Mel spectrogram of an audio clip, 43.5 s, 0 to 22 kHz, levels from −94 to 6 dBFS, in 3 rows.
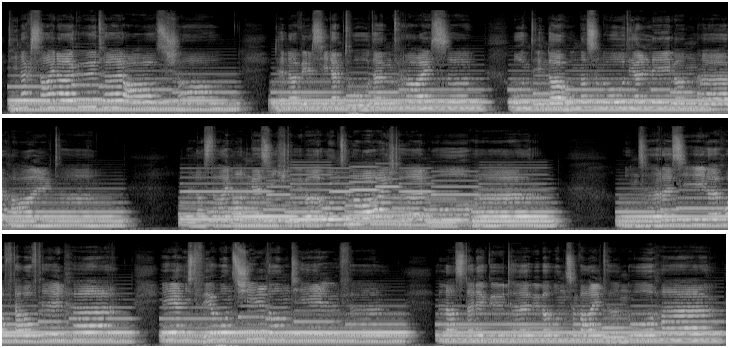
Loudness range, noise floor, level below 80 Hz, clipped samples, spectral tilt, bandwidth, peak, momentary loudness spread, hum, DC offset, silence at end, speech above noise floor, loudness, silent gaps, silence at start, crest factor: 5 LU; -60 dBFS; -52 dBFS; under 0.1%; -6 dB/octave; 15.5 kHz; -4 dBFS; 6 LU; none; under 0.1%; 0 s; 40 dB; -20 LUFS; none; 0.1 s; 16 dB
